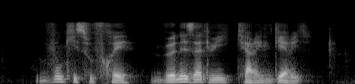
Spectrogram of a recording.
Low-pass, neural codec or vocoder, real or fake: 7.2 kHz; codec, 16 kHz, 0.7 kbps, FocalCodec; fake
